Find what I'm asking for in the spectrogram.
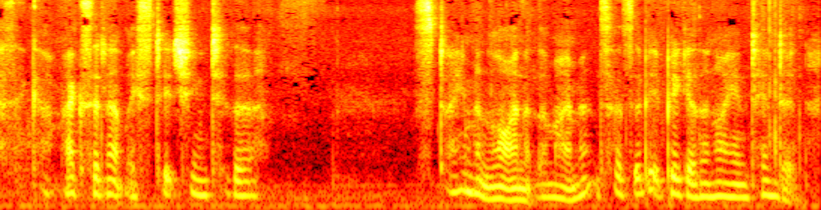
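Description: A woman in an Australian accent speaks at a moderate pace with a very deep, low pitch, a somewhat breathy, dark, mellow tone and lively intonation. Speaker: embroidery hobbyist. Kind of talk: casual craft video narration.

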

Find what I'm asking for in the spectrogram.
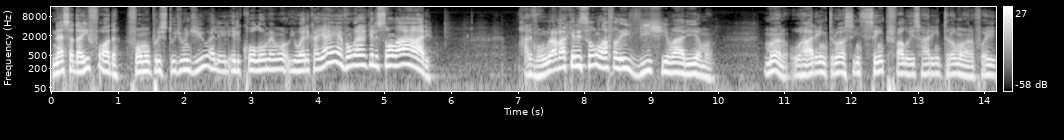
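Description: Fairly high in pitch, a man talks at a moderate pace with very wide pitch swings. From Brazil. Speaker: singer-songwriter; podcast guest. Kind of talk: casual interview chat. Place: studio. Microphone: studio mic.

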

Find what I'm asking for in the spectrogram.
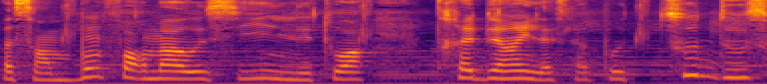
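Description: A woman talks at a fairly quick pace while clear music plays behind her. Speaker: beauty vlogger. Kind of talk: tutorial narration. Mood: relaxed, warm.

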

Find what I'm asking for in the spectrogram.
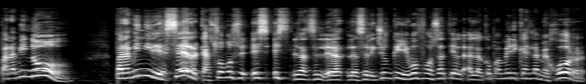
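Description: Against a quiet background, a man speaks at a high pitch and a fairly quick pace with an animated tone and lively intonation. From Peru. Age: 40s. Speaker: football commentator YouTuber. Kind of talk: opinion rant video. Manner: halting, repeating words. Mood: indignant, critical. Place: home room. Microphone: studio mic.

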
